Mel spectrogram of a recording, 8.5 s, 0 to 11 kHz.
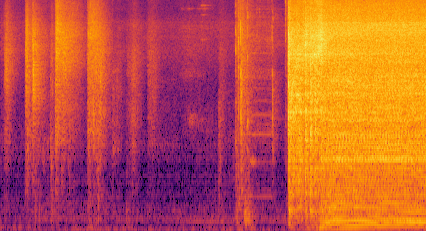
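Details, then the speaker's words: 2008 Ford Explorer 4.0 engine just reinstalled: cranks after clicking and catches into a busy idle with a light metallic chatter; the timing chains are still rattling. "pulled it back apart to find out what was going wrong with it and short story is um time and times are still rattling"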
